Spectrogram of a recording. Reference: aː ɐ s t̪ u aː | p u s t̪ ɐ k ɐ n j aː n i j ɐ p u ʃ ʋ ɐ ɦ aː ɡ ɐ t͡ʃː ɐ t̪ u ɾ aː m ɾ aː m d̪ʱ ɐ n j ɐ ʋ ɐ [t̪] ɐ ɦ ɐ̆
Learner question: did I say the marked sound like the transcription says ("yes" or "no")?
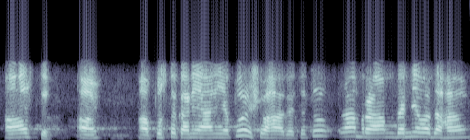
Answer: no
